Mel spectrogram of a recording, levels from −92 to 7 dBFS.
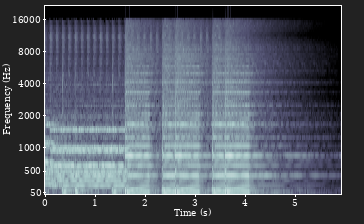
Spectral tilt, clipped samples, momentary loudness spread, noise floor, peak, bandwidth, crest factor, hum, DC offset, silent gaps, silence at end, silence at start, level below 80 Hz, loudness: -4 dB/octave; under 0.1%; 7 LU; -47 dBFS; 0 dBFS; 16.5 kHz; 14 dB; none; under 0.1%; none; 0.8 s; 0 s; -24 dBFS; -12 LUFS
